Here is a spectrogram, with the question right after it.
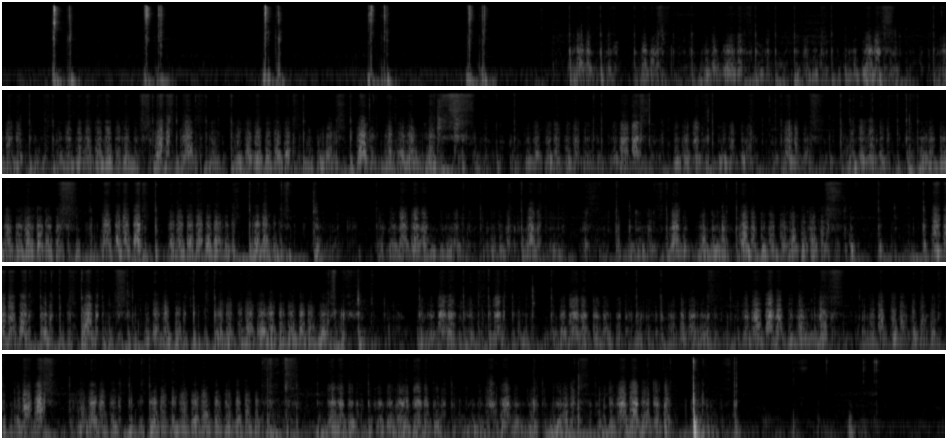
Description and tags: Pen click and writing
Pen clicked and writing.
click, write, pencil, paper, draw, scribble, writing, pen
